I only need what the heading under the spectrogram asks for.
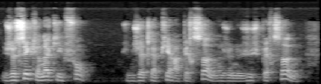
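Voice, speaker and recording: A man's voice with audible room echo. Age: 60s. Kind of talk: video monologue, sermon-like commentary.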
